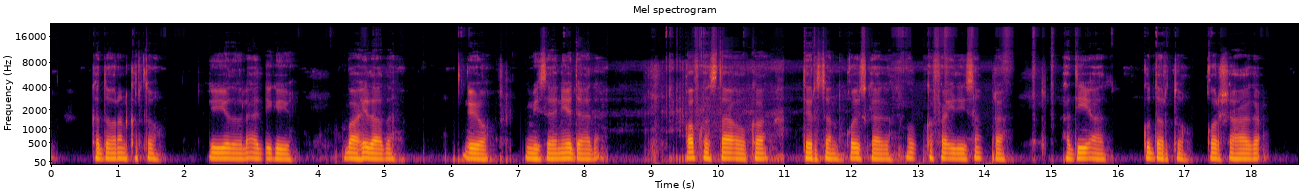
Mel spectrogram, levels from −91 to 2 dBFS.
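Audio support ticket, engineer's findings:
Burst of packet loss, 3.13–3.23 s and 9.05–9.15 s: consecutive packets dropped; receiver extends the last speech sound about 80 ms as a fading buzz or hiss, then skips ahead.

Short concealed packet loss, 7.01–7.05 s and 14.87–14.93 s, just before "haddii aad ku darto": packets late to decoder; concealment fills 20 ms and 40 ms, heard as a brief smear or wobble.

Long network dropout, 12.89–13.09 s after "tirsan qoyskaaga" and 13.91–14.13 s: likely a stalled network path; last sound stretched 180 ms and 200 ms, fading without reaching silence, and speech resumes with those spans missing.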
